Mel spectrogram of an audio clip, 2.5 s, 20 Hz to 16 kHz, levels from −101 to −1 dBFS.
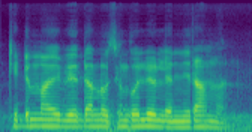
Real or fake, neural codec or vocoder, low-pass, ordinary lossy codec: fake; codec, 32 kHz, 1.9 kbps, SNAC; 14.4 kHz; none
